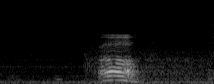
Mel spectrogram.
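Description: A young man shouts in fright.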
